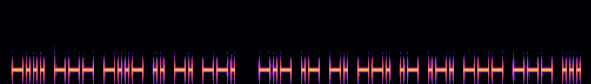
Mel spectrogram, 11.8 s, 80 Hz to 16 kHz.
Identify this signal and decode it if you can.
Morse code, heard as a keyed tone, about 17 wpm, 700 Hz. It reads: BOXING KANGAROOS
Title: Pangram Challenge v2 - 17wpm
